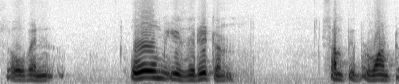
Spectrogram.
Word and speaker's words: Om: They start saying, ah, oo, but it's not so. It's just Om, A and U blend into O. And ends with M sound.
